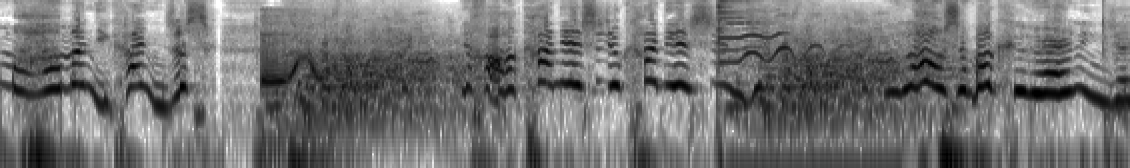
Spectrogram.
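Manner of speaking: 急得直嚷嚷. Retold or imitated. Daughter protests mother's remark. (又高又快、又急又气地冲妈妈嚷)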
